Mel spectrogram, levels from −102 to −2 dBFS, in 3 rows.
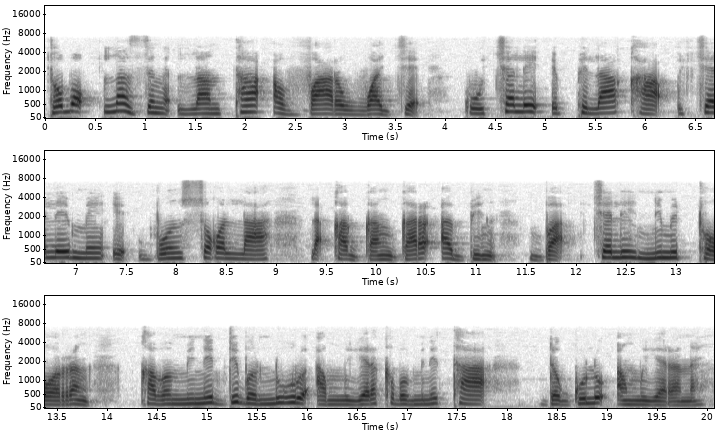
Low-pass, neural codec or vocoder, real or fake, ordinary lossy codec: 7.2 kHz; none; real; MP3, 64 kbps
